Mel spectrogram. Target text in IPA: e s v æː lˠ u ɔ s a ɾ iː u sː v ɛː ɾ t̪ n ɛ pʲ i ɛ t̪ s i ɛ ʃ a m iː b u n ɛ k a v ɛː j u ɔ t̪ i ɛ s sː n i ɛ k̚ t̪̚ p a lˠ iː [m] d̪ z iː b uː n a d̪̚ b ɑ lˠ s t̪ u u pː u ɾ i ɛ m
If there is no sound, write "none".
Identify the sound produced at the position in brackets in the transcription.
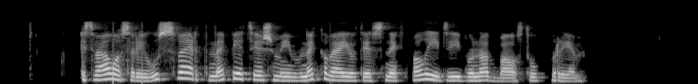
none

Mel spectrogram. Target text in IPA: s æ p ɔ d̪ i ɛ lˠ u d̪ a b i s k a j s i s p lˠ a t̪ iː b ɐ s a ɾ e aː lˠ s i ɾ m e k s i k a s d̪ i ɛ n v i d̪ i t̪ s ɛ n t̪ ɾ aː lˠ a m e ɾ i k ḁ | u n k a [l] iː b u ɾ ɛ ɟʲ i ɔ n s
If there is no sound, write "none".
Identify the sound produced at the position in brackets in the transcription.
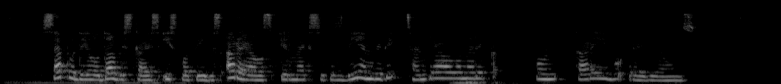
ɾ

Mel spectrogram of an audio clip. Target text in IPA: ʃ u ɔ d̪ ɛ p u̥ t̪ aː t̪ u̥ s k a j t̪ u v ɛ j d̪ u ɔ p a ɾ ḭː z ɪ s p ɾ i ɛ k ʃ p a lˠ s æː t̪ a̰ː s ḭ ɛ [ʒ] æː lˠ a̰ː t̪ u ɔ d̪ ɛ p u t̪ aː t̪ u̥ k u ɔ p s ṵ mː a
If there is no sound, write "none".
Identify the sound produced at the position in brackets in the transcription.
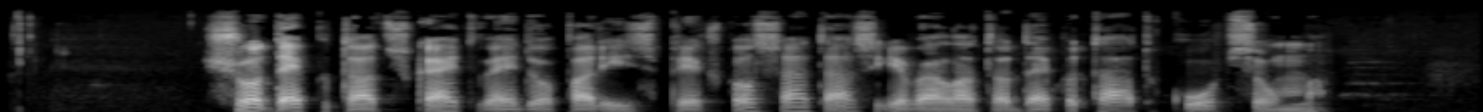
v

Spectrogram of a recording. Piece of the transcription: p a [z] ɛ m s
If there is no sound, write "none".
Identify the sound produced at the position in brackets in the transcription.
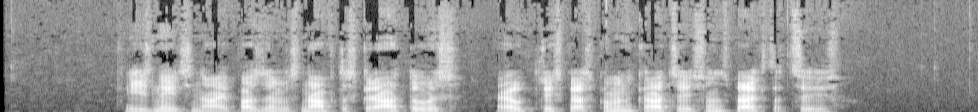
z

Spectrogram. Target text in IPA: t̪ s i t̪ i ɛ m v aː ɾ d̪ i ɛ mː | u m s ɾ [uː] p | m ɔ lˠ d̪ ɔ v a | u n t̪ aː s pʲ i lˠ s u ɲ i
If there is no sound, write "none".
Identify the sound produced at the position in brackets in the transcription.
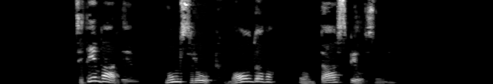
uː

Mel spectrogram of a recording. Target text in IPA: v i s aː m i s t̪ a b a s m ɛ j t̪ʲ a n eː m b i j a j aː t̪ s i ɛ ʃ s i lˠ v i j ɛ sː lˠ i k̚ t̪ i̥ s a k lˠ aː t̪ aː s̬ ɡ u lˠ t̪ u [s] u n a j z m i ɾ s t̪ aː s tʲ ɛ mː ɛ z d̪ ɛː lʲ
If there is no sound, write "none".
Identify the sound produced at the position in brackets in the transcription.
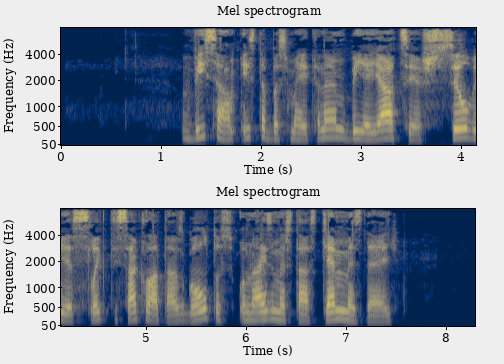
s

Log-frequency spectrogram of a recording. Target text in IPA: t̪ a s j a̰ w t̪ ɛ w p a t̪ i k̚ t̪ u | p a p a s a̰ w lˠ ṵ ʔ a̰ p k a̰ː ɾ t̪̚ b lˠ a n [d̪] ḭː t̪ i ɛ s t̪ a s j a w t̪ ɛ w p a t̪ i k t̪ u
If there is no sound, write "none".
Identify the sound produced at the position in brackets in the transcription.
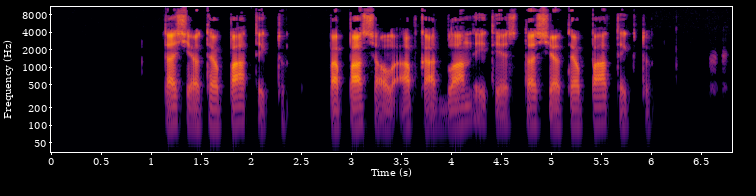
d̪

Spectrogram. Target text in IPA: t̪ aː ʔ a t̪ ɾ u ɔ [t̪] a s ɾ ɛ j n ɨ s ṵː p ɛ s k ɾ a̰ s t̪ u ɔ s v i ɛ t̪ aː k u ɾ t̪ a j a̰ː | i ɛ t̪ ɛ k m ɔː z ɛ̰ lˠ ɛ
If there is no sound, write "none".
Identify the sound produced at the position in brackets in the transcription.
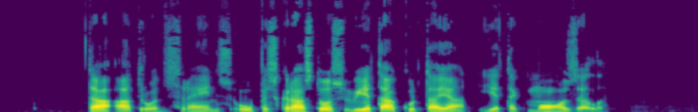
d̪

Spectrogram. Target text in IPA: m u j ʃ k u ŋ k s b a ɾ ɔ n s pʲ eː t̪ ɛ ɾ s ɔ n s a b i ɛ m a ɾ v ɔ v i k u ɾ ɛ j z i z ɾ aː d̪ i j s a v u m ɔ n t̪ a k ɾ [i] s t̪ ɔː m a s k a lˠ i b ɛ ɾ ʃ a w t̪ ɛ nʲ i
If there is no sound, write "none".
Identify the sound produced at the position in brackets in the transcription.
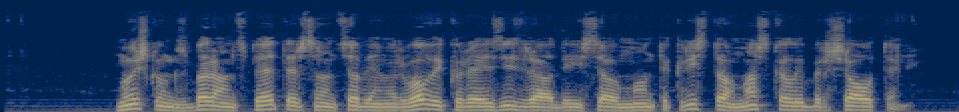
i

